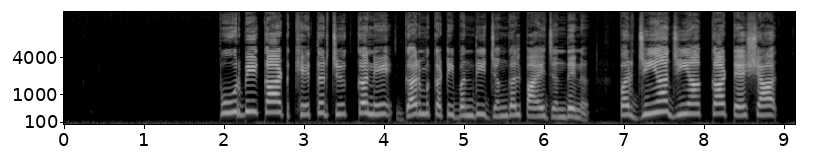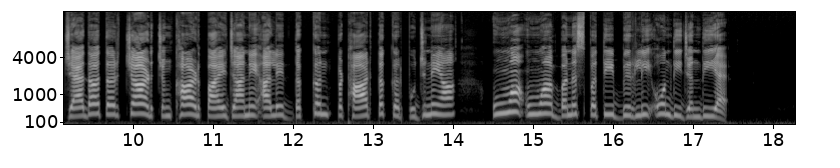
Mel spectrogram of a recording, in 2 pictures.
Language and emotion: Dogri, neutral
